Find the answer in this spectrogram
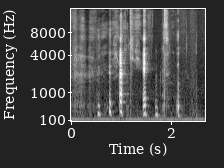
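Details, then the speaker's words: An adult imitates the baby's breathing from when the baby was two or three days old, making a series of short, snorting nasal bursts over a steady hum; noisy newborn breathing, imitated. "babies do breathe like that ever since she was a baby three days old"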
